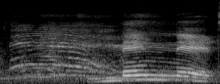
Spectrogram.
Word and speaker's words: minute: to the next one minute okay so this one's fun too because Min that sounds like an i instead of a u and this doesn't say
